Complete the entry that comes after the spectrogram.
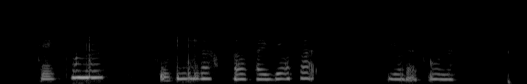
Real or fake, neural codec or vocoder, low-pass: fake; codec, 24 kHz, 1 kbps, SNAC; 3.6 kHz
